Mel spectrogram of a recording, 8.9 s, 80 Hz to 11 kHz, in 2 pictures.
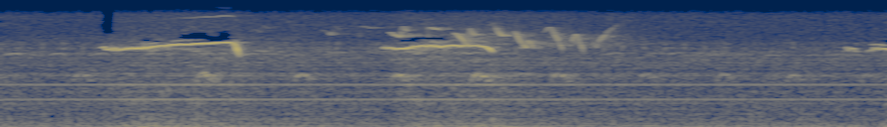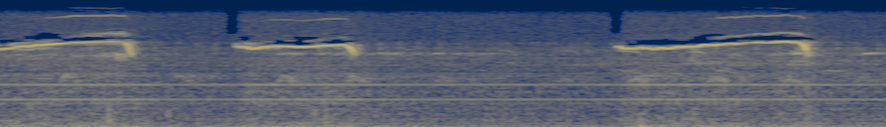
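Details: Wild American bald eagles calling at their nest on Dale Hollow Lake, Kentucky-Tennessee state line, nest camera, 09.04.2023 at 08:29: five piercing, high whistled calls with a soft downward flick, spaced one to two seconds apart, over a steady hum.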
